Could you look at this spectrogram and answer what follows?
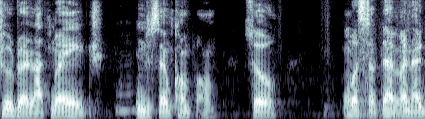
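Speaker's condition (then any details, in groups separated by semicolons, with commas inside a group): Cerebral palsy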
